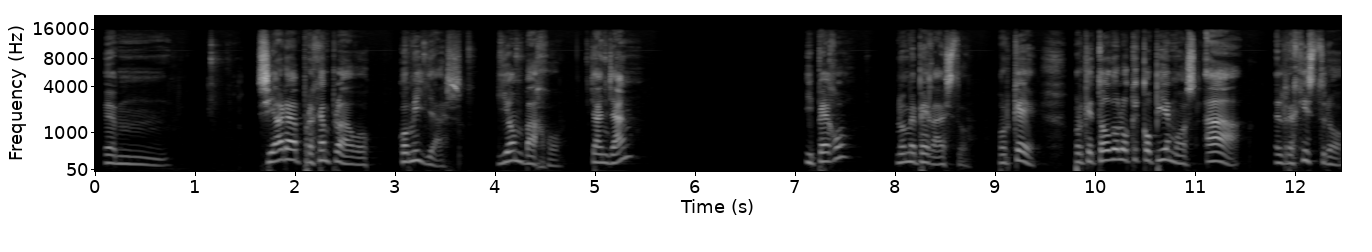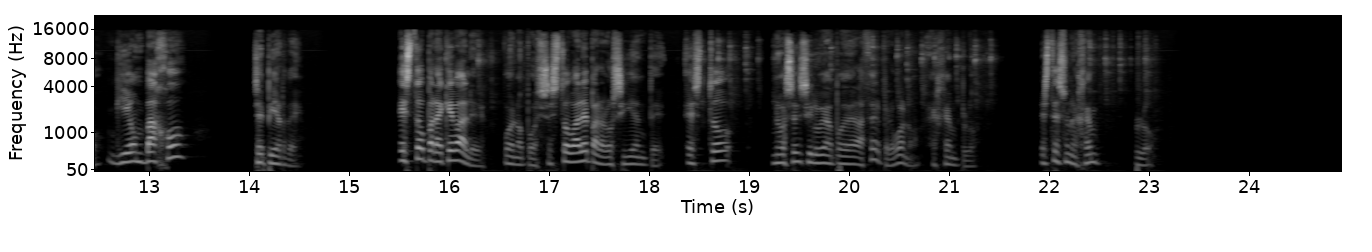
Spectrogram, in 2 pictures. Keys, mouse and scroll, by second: 0.9 Escape, 1.1 k, 7.2 p, 15.3-16.2 typing, 16.5 Return, 18.0-24.9 typing.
